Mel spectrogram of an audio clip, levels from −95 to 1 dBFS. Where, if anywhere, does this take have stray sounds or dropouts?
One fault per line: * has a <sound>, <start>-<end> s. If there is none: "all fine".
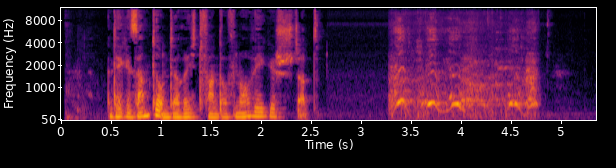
* has a bark, 3.3-4.8 s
